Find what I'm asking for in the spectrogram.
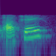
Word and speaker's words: Pace: called Pache, P A C E. It's spelled like pace, but it's pronounced Pache, which some people have a problem with, but I love it.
